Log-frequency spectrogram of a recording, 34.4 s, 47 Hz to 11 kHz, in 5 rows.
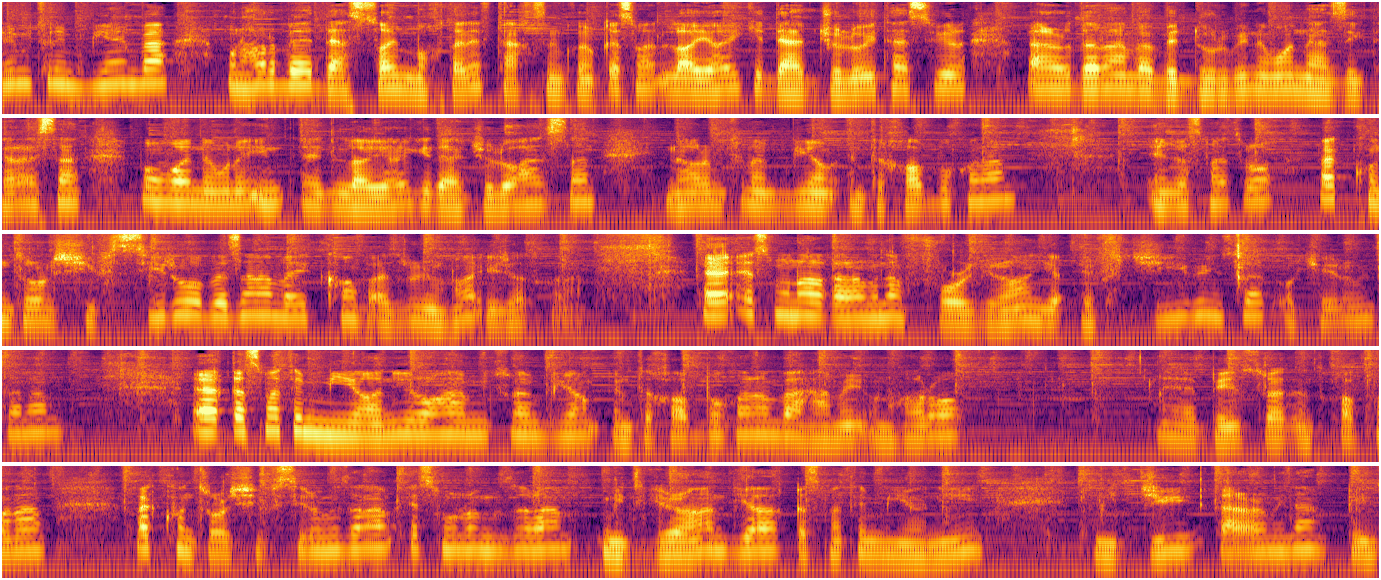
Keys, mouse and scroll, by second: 7.4 `, 7.9 ctrl+click, 9.8 ctrl+click, 11.3 ctrl+click, 14.3 ctrl+shift+c, 18.3 shift+f, 18.6 shift+g, 20.0 Return, 23.3 Return, 23.3 scroll down 1, 25.6 shift+click, 28.7 ctrl+shift+c, 30.8-31.2 typing, 32.9 shift+g.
